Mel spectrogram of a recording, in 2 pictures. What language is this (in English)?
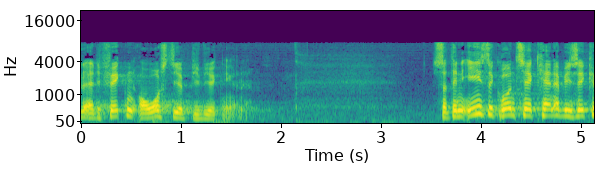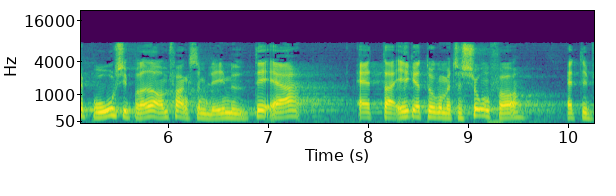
Danish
